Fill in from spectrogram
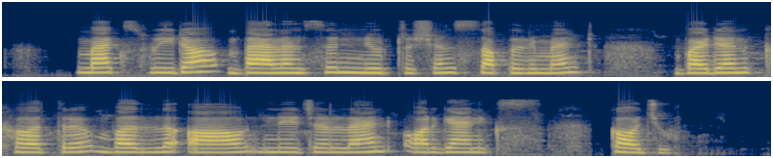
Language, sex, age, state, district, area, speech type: Kashmiri, female, 18-30, Jammu and Kashmir, Anantnag, rural, read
